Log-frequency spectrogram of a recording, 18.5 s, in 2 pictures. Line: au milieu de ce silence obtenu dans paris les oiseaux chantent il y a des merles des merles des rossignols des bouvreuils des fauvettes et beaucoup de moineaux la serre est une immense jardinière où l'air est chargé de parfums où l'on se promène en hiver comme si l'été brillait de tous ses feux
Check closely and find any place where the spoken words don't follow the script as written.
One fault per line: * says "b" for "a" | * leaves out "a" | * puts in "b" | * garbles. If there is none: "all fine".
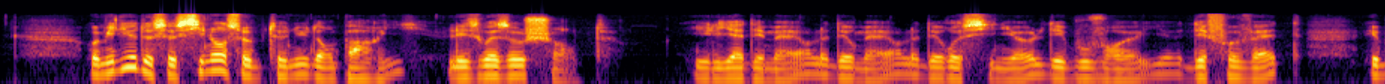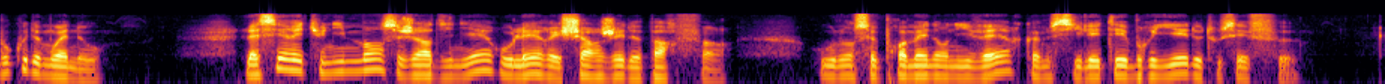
all fine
